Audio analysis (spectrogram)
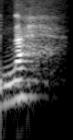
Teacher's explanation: Pastikan ha pedas di sini. Jangan dibaca dengan ha simpul, tak nak. Ha pedas.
